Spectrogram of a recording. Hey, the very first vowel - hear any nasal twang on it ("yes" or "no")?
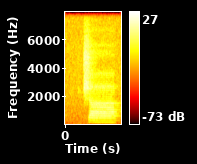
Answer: no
